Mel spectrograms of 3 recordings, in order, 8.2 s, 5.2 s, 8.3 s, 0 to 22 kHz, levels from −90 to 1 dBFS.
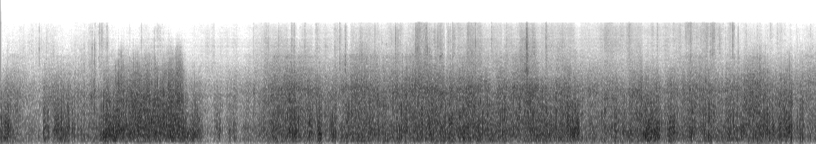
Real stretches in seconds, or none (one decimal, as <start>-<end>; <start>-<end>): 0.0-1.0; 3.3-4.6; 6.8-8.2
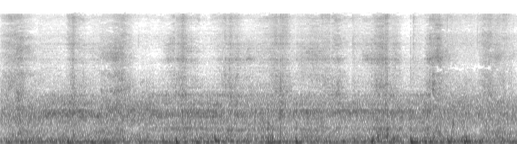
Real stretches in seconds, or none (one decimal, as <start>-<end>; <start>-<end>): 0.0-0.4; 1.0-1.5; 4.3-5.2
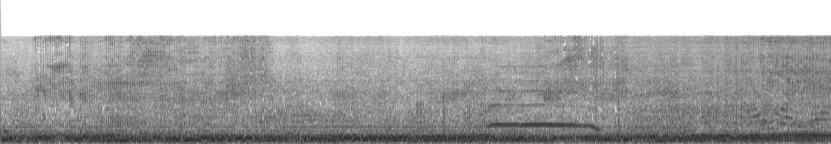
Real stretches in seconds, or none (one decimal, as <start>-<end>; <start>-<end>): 0.0-0.4; 1.0-5.2; 7.6-8.3

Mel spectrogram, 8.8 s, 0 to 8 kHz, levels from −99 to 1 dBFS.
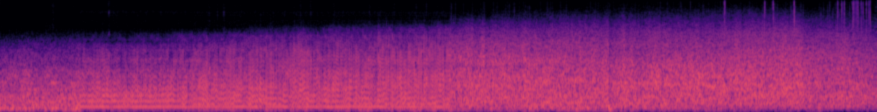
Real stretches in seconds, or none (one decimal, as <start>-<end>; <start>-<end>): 0.0-0.8; 4.5-8.8

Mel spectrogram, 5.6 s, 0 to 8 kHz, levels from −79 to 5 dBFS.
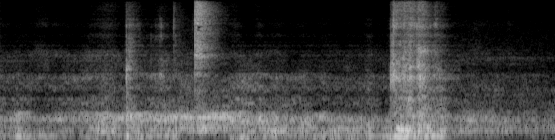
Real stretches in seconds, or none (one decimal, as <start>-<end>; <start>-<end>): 1.8-2.3; 4.6-5.6

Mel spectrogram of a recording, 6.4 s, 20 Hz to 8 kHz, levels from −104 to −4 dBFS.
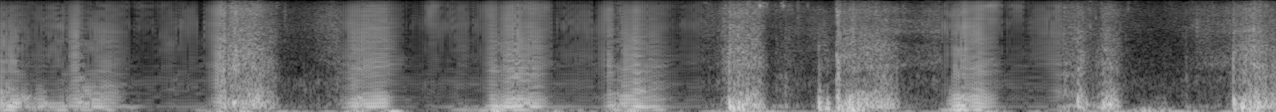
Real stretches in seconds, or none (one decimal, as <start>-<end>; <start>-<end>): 1.1-1.7; 3.5-4.7; 5.3-6.4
